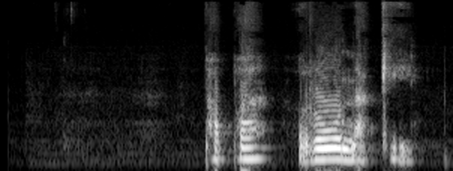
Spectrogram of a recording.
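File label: "papa ronaki", Māori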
